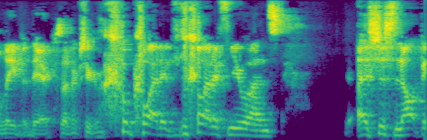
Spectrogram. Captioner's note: chuckling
